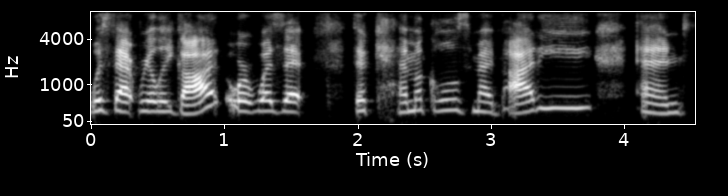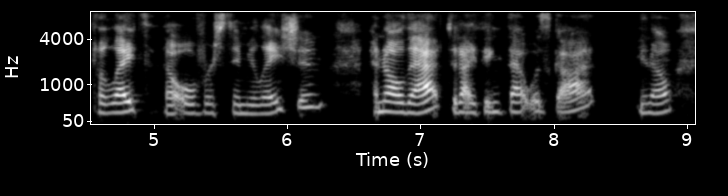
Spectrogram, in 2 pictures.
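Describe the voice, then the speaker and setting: A woman with a fairly high pitch speaks at a moderate pace with ordinary pitch variation and big swings in loudness, in a dry, close sound with no echo on a very clean recording with a silent background. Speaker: ex-Scientologist livestream host. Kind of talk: casual chat. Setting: livestream. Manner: soft-spoken.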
